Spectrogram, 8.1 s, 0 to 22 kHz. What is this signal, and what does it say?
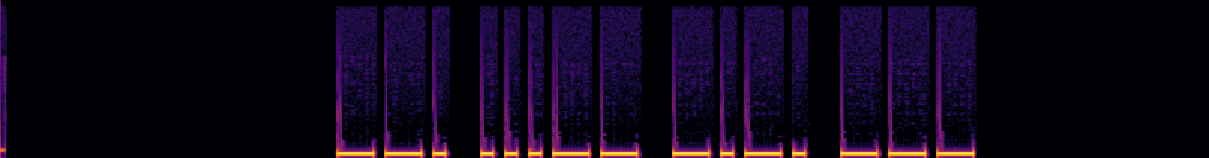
Morse code, heard as a keyed tone, about 15 wpm, 700 Hz. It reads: G3CO
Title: DXCC-100 Call Signs - 4 Characters - Repeated 2x - 15wpm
